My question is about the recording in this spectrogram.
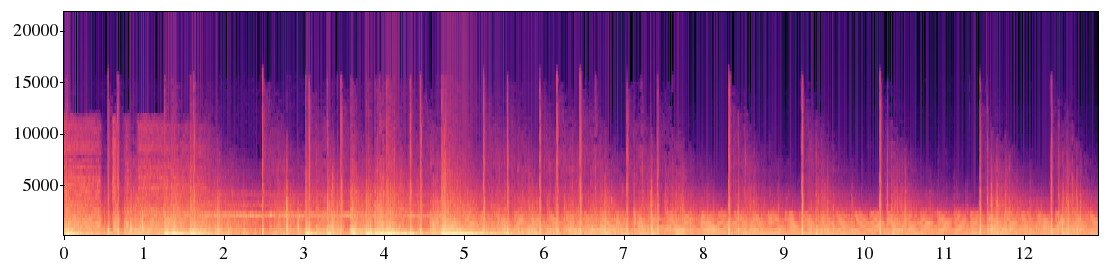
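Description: Fireworks going off: deep booms and many sharp cracks for about the first six seconds, then only scattered crackles over background music.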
